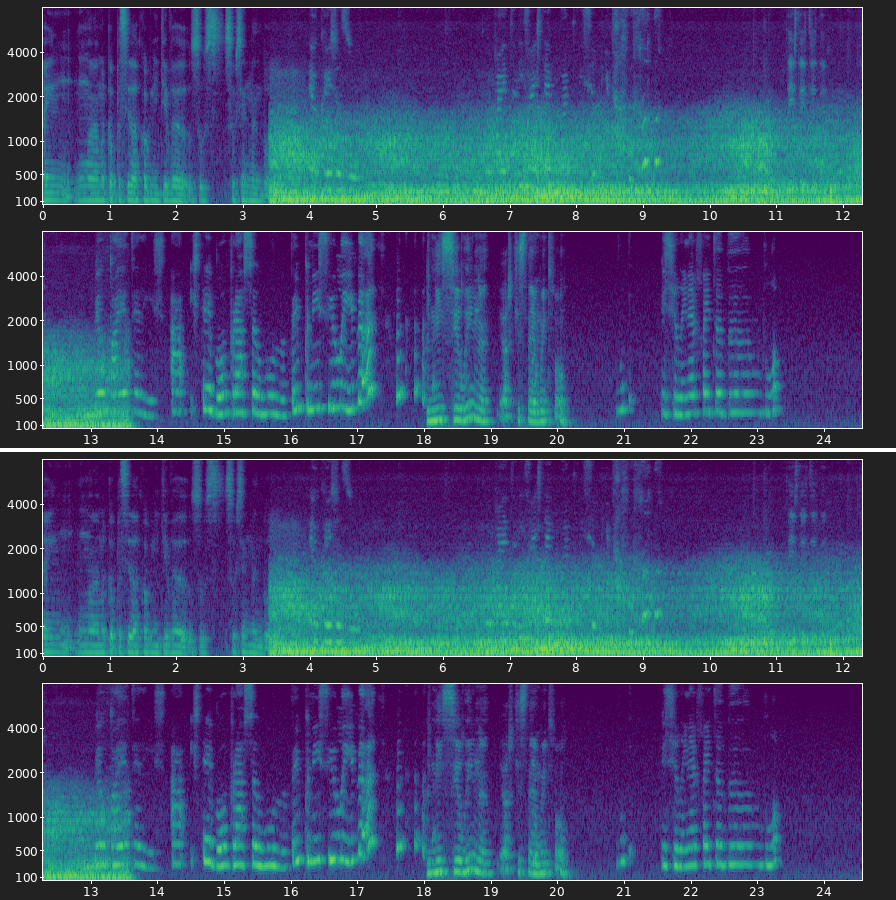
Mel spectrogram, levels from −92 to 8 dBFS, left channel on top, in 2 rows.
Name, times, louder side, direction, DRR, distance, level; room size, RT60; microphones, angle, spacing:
voice 1, 0.0-3.5 11.1-11.8 18.0-20.1, left 1 dB, 75° left, 0.7 m, -27 dB
sound 1, 3.4-13.6, left 1 dB, 10° left, 0.4 m, -15 dB
voice 2, 4.0-4.8 6.5-9.3 13.0-17.3 17.6-17.7 19.6-19.7 20.9-21.0 21.6-23.3, right 2 dB, 35° left, 0.9 m, -26 dB
3.3 x 3.0 x 2.3 m
head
